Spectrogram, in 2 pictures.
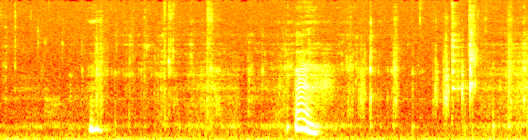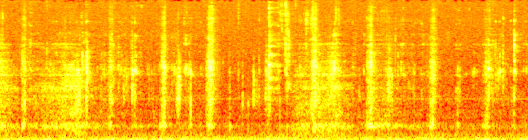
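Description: A person chewing a mouthful of hibachi steak, chicken and rice, with soft wet mouth clicks and smacks. A short hum comes about a second in, and a louder hum falling in pitch, an appreciative "mmm", about three seconds in.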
